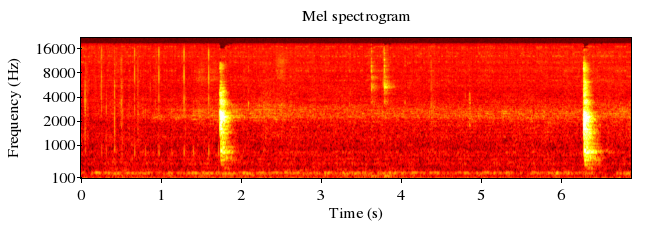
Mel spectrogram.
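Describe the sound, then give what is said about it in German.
Two sharp, metallic knocks in a bathroom radiator heating pipe, recorded on a smartphone, several seconds apart, ringing briefly over a steady low hum. “Also quasi als ob einer mit dem Schraubschlüssel von oben gegen das Rohr klopft.”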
